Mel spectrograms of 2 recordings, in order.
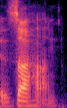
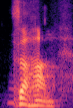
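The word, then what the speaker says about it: Zeihan: Do you know how to say it? Yeah, Zahan. Zahan. Okay, I can hear the Peter Zahan in this stream.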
